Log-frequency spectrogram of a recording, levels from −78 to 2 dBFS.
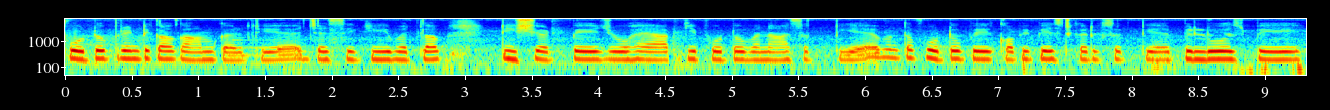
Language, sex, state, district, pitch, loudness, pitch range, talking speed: Hindi, female, Rajasthan, Bikaner, 215 Hz, -16 LUFS, 210-225 Hz, 195 wpm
